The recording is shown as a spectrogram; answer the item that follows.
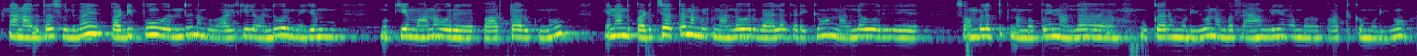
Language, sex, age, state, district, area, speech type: Tamil, female, 30-45, Tamil Nadu, Nilgiris, urban, spontaneous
